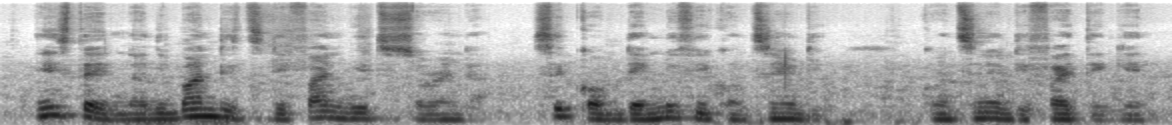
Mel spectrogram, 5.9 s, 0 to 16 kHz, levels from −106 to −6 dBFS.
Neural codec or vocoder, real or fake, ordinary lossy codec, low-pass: none; real; none; 14.4 kHz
